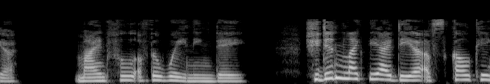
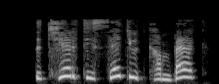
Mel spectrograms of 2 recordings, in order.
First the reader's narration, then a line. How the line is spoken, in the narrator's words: Maria said happily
